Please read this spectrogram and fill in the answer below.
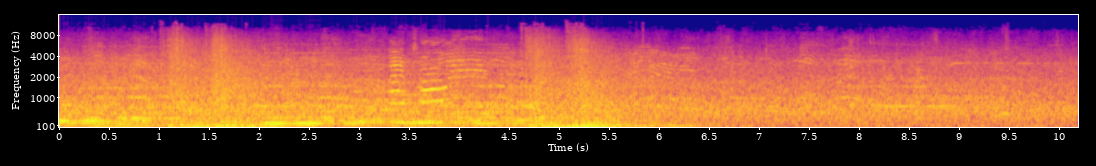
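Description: Ballpark crowd murmur with stadium PA music, a few held notes, playing over it; the music stops about five and a half seconds in, leaving steady crowd noise.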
